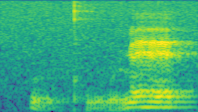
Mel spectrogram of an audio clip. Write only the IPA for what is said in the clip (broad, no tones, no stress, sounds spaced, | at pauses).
ṵ kʼ ṵ ɳ ɛ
